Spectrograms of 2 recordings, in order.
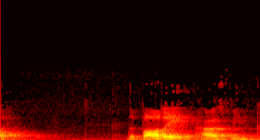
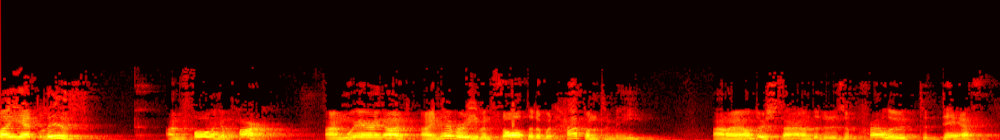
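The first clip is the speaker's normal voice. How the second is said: louder and higher, pleading in anguish; despairing outcry; 3 semitones higher, 5 dB louder than usual. Retold or imitated. Aging listener crying out to the pastor, anguished and loud. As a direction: cry out to the pastor as if falling apart. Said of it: "you think, Boy".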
